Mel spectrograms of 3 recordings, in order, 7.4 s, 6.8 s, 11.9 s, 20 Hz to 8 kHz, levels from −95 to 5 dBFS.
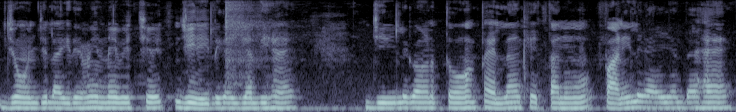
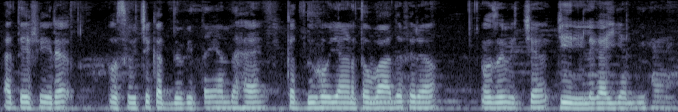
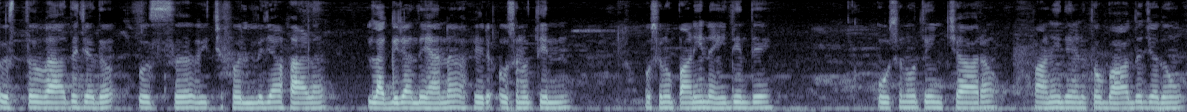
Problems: background sounds at intervals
